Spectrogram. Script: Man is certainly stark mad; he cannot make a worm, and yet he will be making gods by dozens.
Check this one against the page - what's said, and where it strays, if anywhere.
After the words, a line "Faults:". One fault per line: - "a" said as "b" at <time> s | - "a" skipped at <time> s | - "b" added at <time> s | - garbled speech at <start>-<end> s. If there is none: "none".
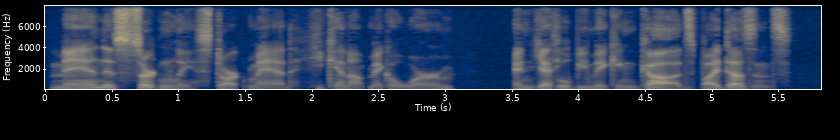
Man is certainly stark mad; he cannot make a worm, and yet will be making gods by dozens.
Faults:
- "he" skipped at 3.8 s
